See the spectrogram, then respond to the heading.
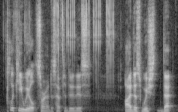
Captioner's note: clicks the wheel in front of the mic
